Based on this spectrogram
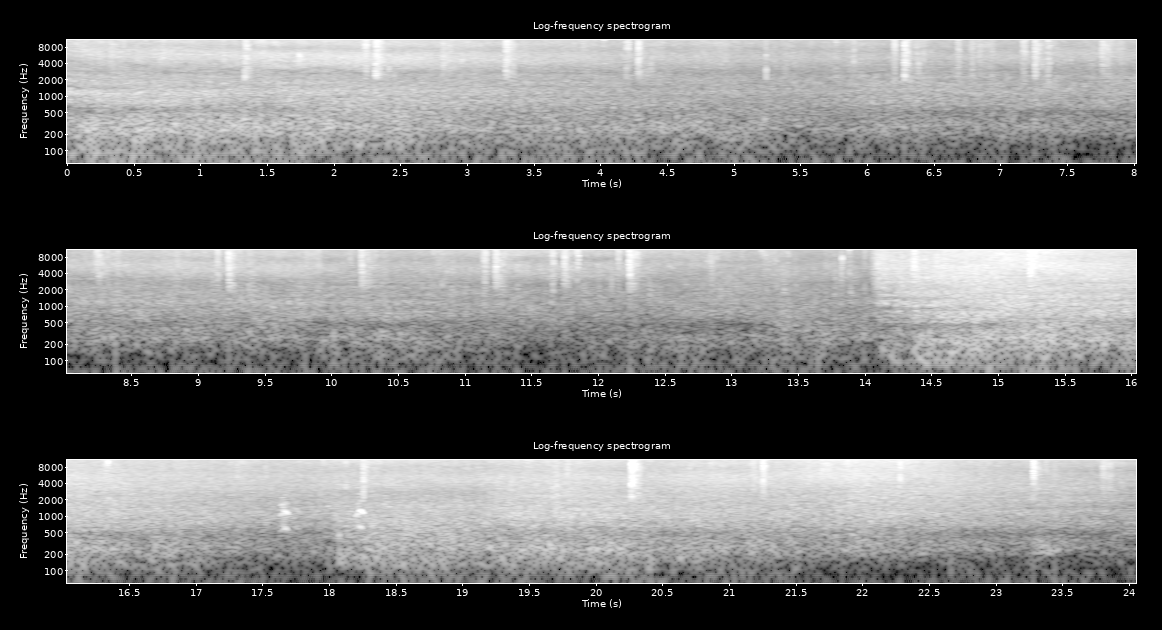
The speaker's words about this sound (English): tides out, so I can walk straight across onto Pendarrow Beach.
